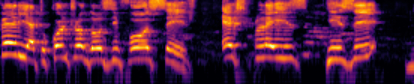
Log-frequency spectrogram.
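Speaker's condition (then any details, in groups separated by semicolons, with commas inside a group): No condition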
